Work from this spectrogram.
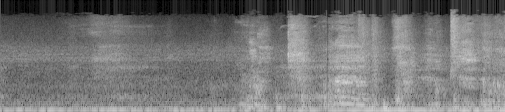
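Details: Pug named Rupert Eli attacking a balloon: near silence at first, then from about midway a burst of snorting, huffing breaths and short rough grunts, mixed with squeaky rubbing and scratchy clicks.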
